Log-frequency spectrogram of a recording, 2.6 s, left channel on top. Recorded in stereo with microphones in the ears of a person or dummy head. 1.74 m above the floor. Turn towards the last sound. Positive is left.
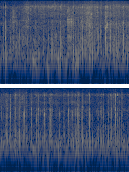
No sound to turn to.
